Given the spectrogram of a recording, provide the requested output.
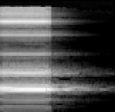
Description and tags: Buzz
A quick sample made out of a voice, recording a mouth click and quickly paste after eachother .. sounds like jail doors going to open.
bell, horn, buzz, jail, school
